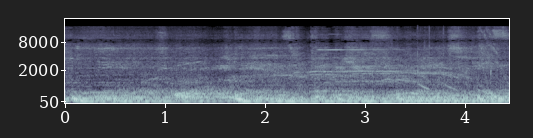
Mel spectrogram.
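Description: Loud cheerleading routine music with a pounding beat, with a crowd cheering and shouting over it, swelling in the second half as the team puts up its stunts.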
